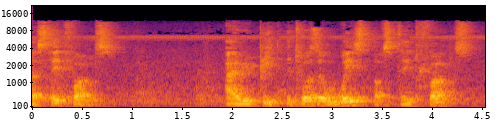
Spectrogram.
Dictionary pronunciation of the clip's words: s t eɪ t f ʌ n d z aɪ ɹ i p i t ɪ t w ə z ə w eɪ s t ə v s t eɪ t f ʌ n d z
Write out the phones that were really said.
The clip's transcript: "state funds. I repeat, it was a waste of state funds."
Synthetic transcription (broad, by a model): s t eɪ t f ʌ n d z aɪ ɹ i p i t ɪ t w ə z ə w eɪ s t ə v s t eɪ t f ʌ n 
